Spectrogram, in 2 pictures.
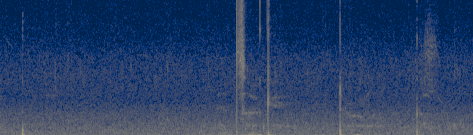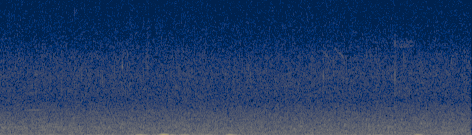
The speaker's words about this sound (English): Let these waters, this relaxing current, make you feel more and more at ease.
